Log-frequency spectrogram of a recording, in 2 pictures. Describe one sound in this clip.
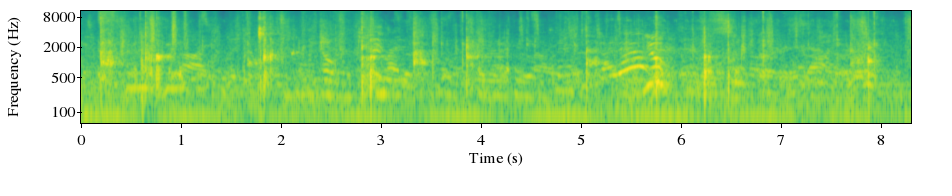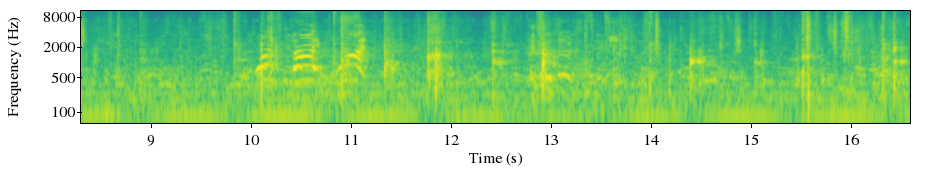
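Paddles strike a plastic ball with sharp, hollow pops.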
